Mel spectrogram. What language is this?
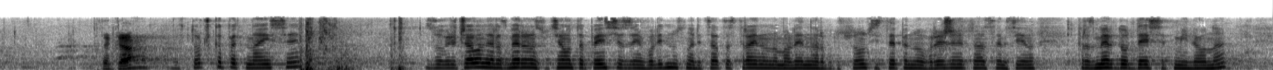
Bulgarian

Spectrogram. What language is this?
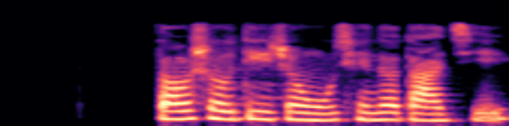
Chinese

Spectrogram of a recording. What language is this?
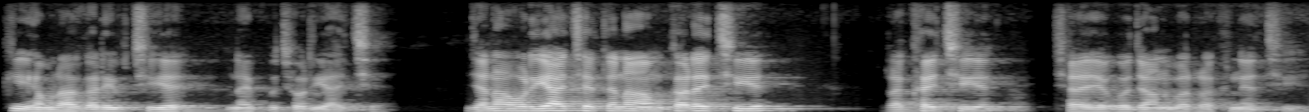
Maithili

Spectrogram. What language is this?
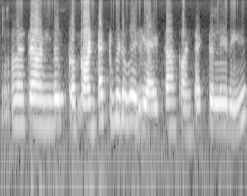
Kannada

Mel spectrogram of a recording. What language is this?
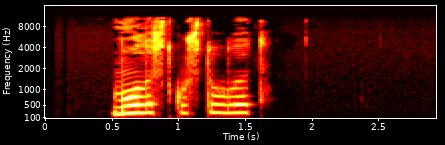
Mari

